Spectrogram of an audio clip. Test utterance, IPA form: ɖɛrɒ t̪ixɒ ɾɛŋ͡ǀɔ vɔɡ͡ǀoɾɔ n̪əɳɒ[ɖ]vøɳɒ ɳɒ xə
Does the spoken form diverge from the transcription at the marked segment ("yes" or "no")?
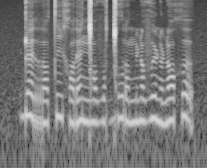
yes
